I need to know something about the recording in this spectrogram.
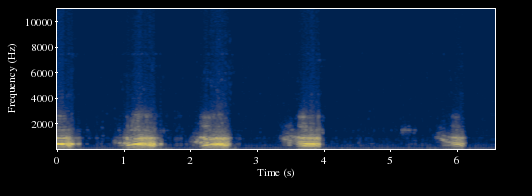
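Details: Carpathian red deer stag in Bucovina during the rut, 29 September 2022, giving a series of deep, harsh roars, each about half a second to a second long, five in six seconds with short silent gaps.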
